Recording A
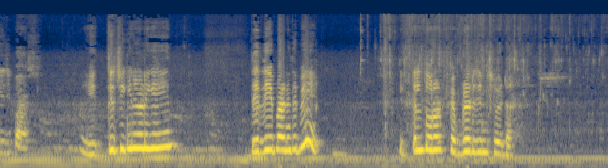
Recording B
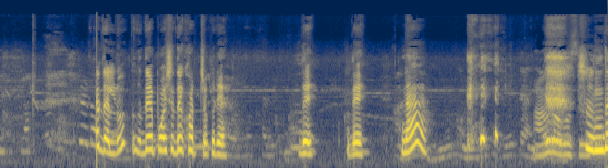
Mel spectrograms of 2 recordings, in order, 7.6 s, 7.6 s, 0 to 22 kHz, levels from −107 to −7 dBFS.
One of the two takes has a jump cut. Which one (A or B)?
B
